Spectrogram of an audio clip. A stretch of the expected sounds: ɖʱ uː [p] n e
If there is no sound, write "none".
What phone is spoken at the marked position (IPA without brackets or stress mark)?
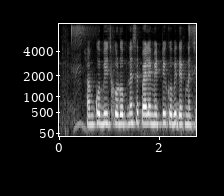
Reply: p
